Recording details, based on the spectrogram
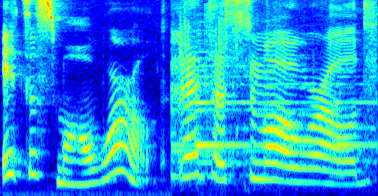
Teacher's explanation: Listen for how we emphasize the words small world.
